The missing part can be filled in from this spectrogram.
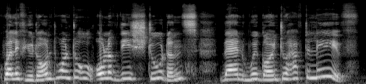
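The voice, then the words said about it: Weak put-on German accent. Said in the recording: “that wasn't a very good German accent, was it?”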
